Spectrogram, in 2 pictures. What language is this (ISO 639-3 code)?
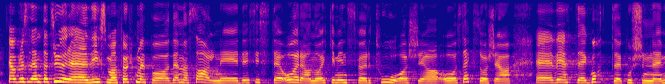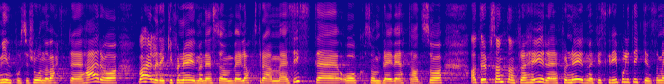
nor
